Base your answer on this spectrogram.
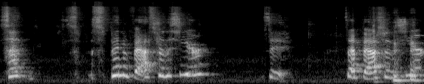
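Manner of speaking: anxious but holding together. Retelling someone asking Luke a question, acting worried but keeping cool. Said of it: "trying to keep cool but very worried expression".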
